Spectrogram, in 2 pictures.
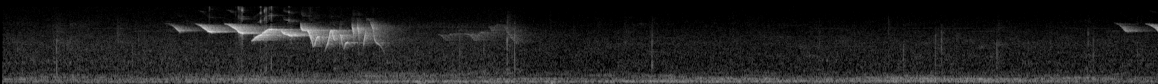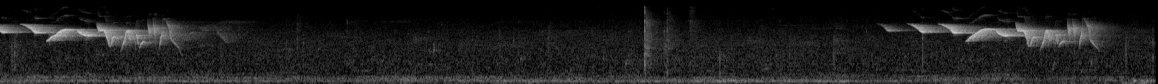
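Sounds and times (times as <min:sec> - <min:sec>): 
Louisiana waterthrush Parkesia motacilla: 0:01.7 - 0:05.3, 0:11.2 - 0:14.0, 0:20.4 - 0:22.7.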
